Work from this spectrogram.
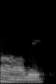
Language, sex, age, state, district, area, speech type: Malayalam, male, 18-30, Kerala, Idukki, rural, conversation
